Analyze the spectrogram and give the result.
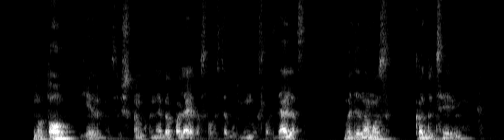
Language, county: Lithuanian, Vilnius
